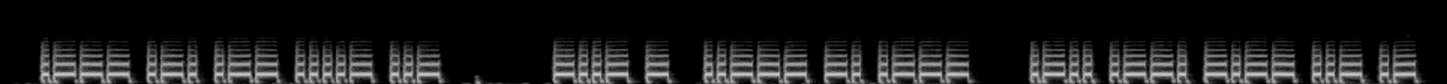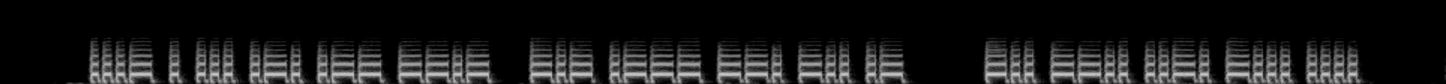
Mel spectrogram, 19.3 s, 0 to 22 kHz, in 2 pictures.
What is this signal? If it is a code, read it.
Morse code, heard as a keyed tone, about 26 wpm, 470 Hz. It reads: JRW4U XT2NJ LPYUA VESRWQ KJGDA DZFBH
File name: CW-practice/25WPM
